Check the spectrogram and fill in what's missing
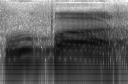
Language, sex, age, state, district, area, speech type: Hindi, male, 30-45, Bihar, Vaishali, rural, read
